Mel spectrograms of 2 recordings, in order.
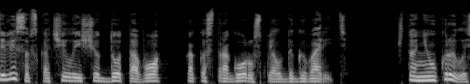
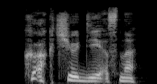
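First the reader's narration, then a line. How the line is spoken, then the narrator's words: Chuckling, cheerful. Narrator (Russian): хохотнул он, явно возвращаясь в прекрасное расположение духа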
